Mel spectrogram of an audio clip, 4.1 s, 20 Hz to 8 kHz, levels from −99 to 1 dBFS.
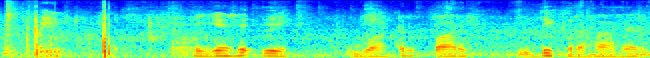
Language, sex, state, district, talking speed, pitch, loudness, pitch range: Hindi, male, Madhya Pradesh, Katni, 105 wpm, 120 Hz, -25 LUFS, 115-140 Hz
